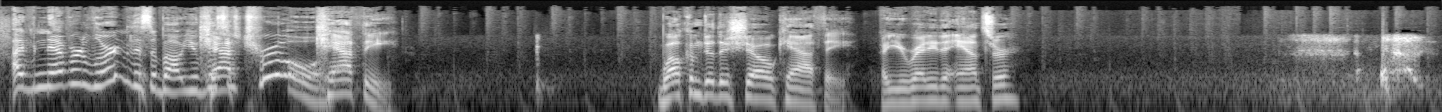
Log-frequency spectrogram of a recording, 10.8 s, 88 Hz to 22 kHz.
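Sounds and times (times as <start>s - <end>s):
speech: 0.1s - 3.0s, 4.9s - 7.7s, 10.3s - 10.6s
single sneeze close to the microphone: 10.0s - 10.8s.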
